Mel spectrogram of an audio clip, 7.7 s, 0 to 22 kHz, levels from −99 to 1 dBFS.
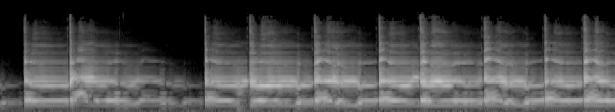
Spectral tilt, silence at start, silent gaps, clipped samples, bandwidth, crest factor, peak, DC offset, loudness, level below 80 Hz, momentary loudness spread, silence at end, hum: -2.5 dB/octave; 0 s; none; under 0.1%; 13 kHz; 18 dB; -12 dBFS; under 0.1%; -30 LUFS; -68 dBFS; 10 LU; 0 s; none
